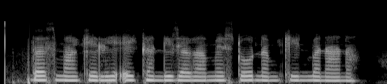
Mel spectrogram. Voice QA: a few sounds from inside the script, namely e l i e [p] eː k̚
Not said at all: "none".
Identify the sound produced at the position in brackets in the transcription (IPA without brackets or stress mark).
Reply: ʔ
